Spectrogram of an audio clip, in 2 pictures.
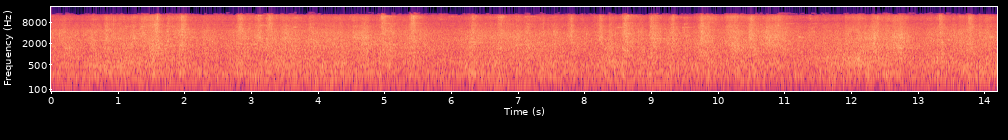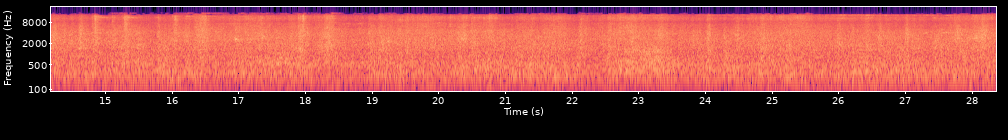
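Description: Freight train of tank wagons rolling past at speed: a steady, loud rumble of steel wheels on rail, with rapid clicks as the wheels cross the rail joints.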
